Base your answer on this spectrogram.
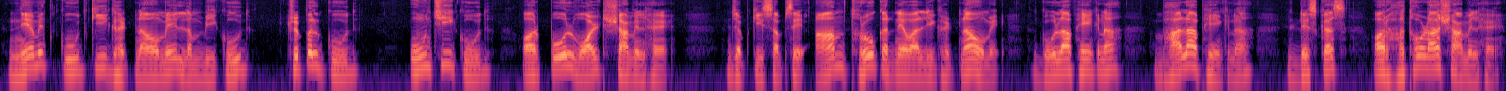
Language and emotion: Hindi, neutral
